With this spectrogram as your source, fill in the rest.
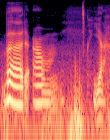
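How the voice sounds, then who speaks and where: A woman's voice: mid-range voice, flat delivery, drawn-out words, creaky, mellow. A young woman from Mexico who speaks English with a Mexican accent, talking casually and hesitantly in a spoken diary, tired and drained, with many fillers and restarts. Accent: Mexican Spanish. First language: Spanish. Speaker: vlogger. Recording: slightly dull lo-fi audio with faint noise.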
